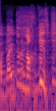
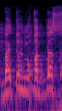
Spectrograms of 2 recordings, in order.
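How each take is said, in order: First: "بیت المقدس" as bait-ul-maqdis; eloquent correct pronunciation. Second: "بیت المقدس" as bait-ul-muqaddas; common pronunciation. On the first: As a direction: say "بیت المقدس" with maq-dis, no doubled d. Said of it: "باقاعدہ تلفظ اس کا بنے گا". ("بیت المقدس" میں میم پر زبر، قاف ساکن، دال پر زیر) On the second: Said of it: "بیت المقدس صحیح تلفظ اس کا". ("بیت المقدس" میں میم پر پیش، دال پر تشدید) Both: Shown as a demonstration.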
